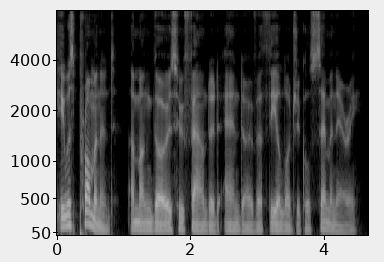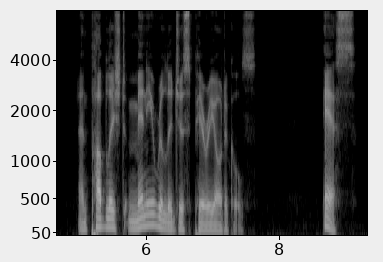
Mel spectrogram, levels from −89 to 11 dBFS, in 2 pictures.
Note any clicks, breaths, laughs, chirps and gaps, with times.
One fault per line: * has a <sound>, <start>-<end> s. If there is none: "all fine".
all fine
